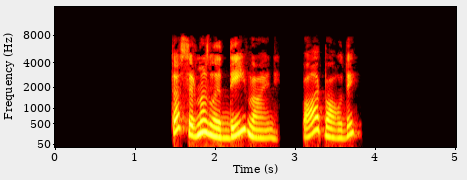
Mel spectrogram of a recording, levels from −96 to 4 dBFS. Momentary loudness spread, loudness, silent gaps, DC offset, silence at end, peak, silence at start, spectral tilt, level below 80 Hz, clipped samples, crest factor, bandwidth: 14 LU; -16 LUFS; 2.81-3.09 s; under 0.1%; 1.3 s; -2 dBFS; 1.45 s; -5.5 dB/octave; -60 dBFS; under 0.1%; 18 dB; 8.2 kHz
